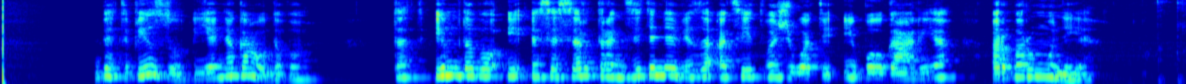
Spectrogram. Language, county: Lithuanian, Šiauliai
